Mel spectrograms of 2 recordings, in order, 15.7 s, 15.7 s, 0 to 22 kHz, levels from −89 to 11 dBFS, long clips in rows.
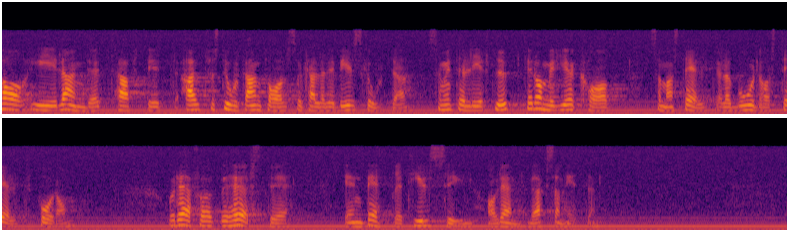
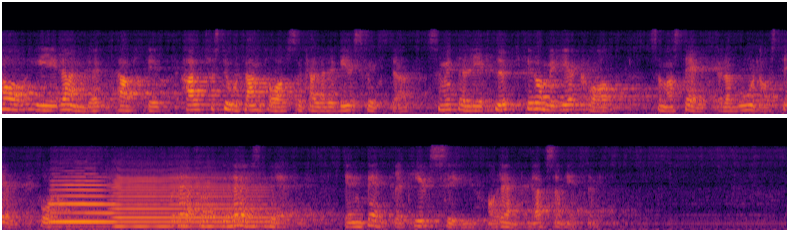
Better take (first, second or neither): first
